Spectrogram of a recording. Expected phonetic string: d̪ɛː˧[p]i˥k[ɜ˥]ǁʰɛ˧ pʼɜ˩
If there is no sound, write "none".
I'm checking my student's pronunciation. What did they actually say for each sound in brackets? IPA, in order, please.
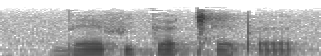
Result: f, ɜ˥

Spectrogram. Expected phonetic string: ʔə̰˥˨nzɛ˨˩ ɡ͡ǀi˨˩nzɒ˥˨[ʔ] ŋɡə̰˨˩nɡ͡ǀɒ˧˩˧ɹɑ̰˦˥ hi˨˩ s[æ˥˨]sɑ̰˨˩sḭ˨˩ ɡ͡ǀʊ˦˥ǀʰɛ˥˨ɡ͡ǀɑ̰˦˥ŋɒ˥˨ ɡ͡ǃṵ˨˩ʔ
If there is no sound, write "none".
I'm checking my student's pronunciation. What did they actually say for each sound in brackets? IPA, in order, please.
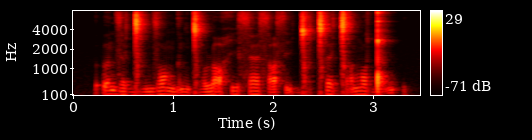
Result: none, æ˥˨

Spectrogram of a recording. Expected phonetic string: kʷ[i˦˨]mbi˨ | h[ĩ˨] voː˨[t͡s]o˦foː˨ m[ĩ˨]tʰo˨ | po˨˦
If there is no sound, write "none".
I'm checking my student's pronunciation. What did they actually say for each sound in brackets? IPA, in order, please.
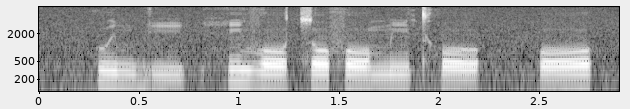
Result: i˦˨, ĩ˦, t͡s, ĩ˨

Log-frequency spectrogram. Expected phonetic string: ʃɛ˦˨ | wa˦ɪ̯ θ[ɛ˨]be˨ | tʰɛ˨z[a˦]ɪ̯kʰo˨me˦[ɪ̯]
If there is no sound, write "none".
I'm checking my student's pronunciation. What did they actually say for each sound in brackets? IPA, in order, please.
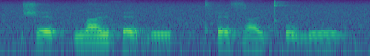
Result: ɛ˨, a˦, none

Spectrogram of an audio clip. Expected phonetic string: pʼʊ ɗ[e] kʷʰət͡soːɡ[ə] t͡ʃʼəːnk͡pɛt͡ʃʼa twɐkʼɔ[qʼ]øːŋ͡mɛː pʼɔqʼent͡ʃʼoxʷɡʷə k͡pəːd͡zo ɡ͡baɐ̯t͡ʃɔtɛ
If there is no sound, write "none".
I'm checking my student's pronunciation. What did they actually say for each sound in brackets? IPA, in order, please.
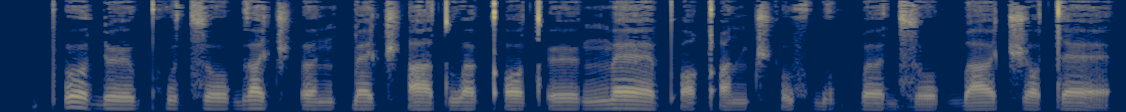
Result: ø, ɐ, tʼ

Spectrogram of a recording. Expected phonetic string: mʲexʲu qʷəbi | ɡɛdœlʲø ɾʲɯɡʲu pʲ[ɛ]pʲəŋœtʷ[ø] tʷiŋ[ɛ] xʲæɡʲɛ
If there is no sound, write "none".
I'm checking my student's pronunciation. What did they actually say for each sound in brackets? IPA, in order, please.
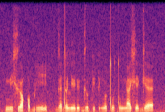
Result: ø, ɛ, æ

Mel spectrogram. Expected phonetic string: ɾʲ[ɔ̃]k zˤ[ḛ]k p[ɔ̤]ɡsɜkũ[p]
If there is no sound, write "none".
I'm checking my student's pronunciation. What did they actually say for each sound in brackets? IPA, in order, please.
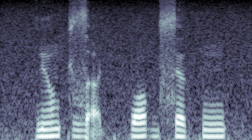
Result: ɔ̃, ḛ, ɔ, none

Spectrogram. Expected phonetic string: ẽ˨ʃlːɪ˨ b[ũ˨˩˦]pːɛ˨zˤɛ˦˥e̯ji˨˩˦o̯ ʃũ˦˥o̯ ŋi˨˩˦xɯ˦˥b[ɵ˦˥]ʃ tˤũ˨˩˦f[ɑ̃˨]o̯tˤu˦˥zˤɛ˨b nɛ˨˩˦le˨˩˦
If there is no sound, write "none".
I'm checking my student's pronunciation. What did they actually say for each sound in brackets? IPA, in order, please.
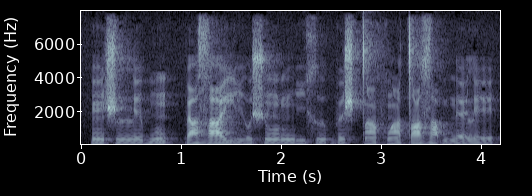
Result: ũ˦˥, ø˦˥, ɔ̃˨

